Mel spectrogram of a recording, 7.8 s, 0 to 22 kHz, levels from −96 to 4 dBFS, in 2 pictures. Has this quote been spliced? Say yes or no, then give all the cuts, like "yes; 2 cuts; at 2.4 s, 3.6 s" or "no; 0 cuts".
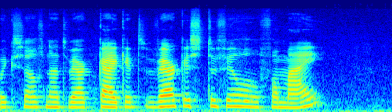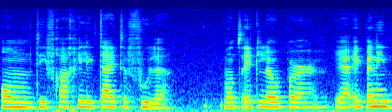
no; 0 cuts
